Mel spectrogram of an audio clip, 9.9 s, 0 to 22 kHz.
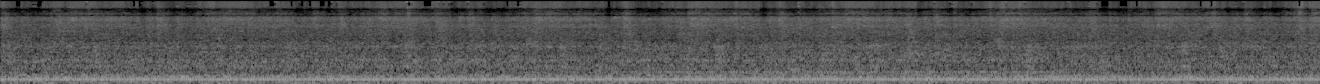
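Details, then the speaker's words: Old Maytag dryer that was not drying, first run after repair and reassembly on a 20-minute cycle. A steady low drone and hum hold one pitch over the tumbling rumble. The noise is unfamiliar, the dryer is not yet heating and the cause is not found. "inside I've never heard that before let me just finally working I don't know it sounds scary"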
